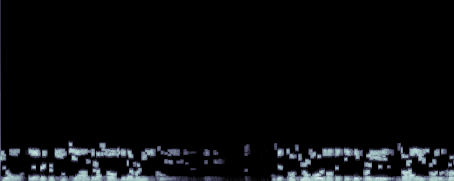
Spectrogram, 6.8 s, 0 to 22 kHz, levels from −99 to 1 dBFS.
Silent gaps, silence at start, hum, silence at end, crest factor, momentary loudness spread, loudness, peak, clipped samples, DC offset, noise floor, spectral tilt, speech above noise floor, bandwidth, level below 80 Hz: none; 0 s; none; 0 s; 18 dB; 7 LU; -20 LUFS; -4 dBFS; under 0.1%; under 0.1%; -67 dBFS; -10 dB/octave; 46 dB; 4.9 kHz; -62 dBFS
